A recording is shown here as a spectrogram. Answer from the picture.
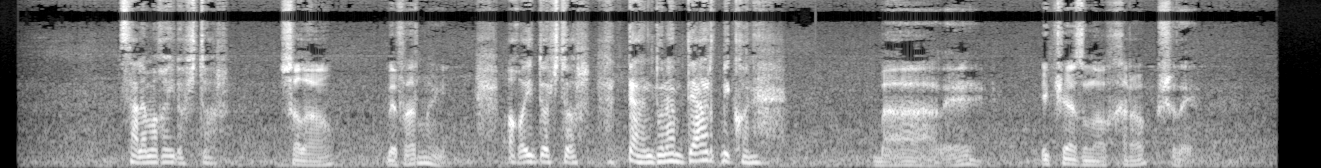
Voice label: Dialogue lesson Farsi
